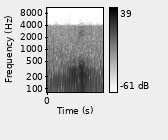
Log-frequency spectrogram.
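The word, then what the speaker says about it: 理: wood, or the fiber in muscle, and it's pronounced li.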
